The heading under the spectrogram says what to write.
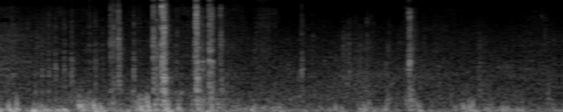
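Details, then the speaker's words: Pinzgauer diesel whose glow plug relay previously chattered rapidly, with hard starting and heavy smoke, traced to a dodgy wire. After the fix, the relay gives a few sharp single clicks at the glow stage with no chatter; normal, and it then starts on the button. "Glow plug on. Yep, one click. It's not going nuts anymore. Glow plug's gone off."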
